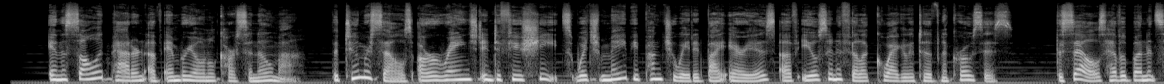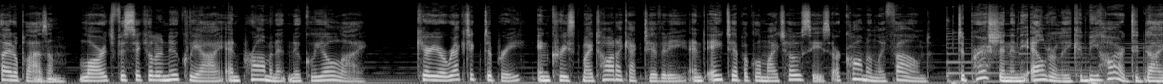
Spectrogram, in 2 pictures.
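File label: medical music, female voice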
